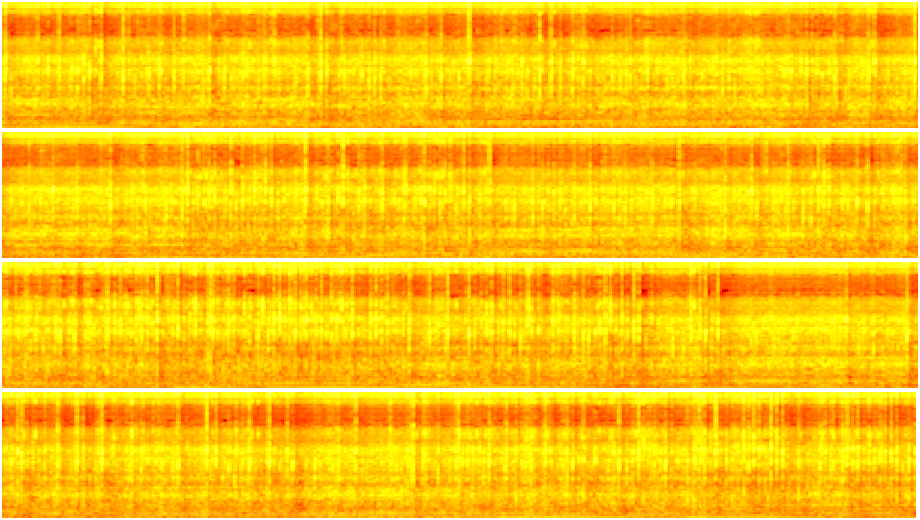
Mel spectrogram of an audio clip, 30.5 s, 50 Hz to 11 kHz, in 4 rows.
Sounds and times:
Vehicle: 0.0 - 30.5.

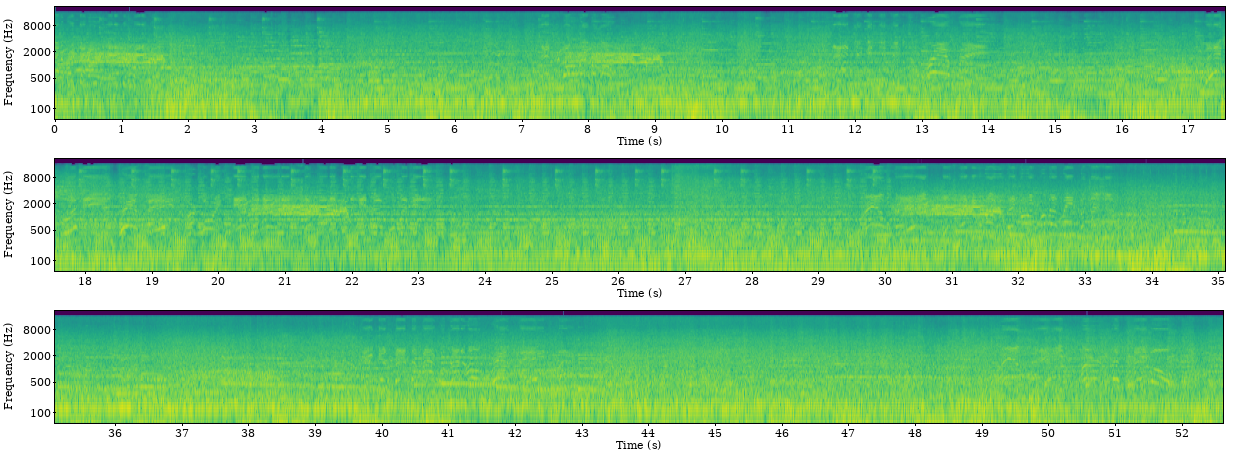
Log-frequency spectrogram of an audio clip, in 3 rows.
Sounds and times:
Speech: 0.0 - 1.6, 7.2 - 9.2, 11.6 - 14.0, 17.2 - 23.3, 29.6 - 33.5, 39.7 - 42.9, 49.3 - 51.9
Music: 0.0 - 52.6
Vehicle: 22.9 - 52.6.

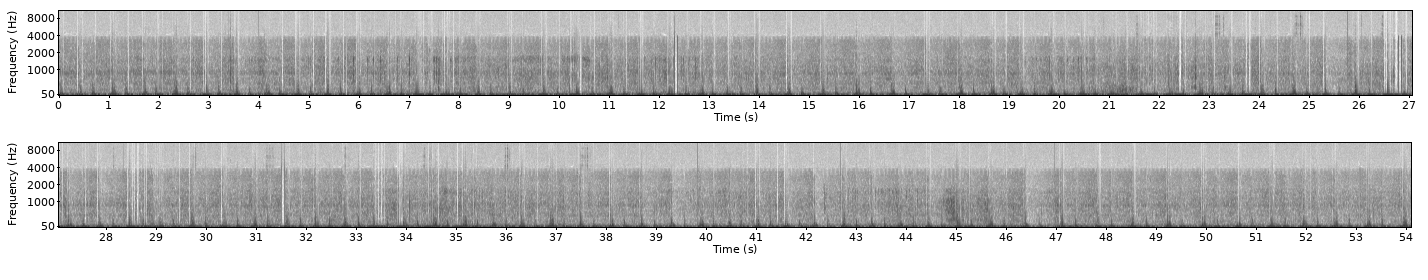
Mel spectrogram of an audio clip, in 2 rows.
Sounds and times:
Heart sounds, heartbeat: 0.0 - 54.1
Hum: 0.0 - 54.1
Throbbing: 0.0 - 54.1.

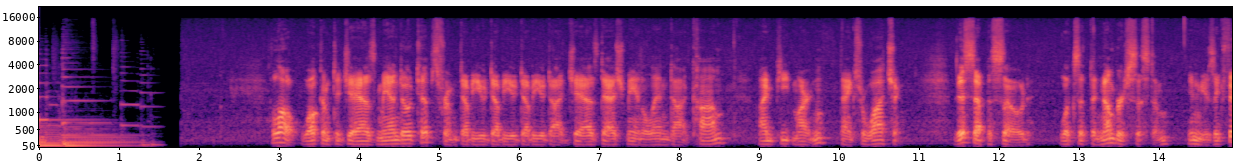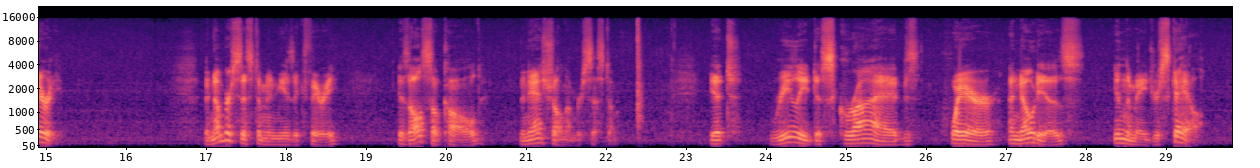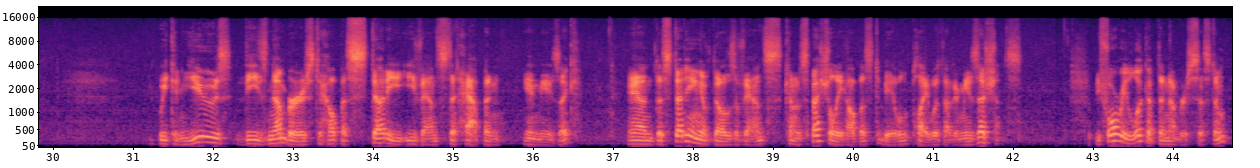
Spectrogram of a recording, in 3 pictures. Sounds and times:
Speech: 2.9 - 10.8, 11.4 - 15.2, 17.0 - 18.7, 19.4 - 22.2, 23.3 - 29.5, 31.2 - 36.6, 37.2 - 42.2, 43.0 - 44.7.

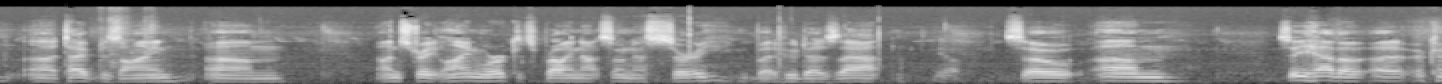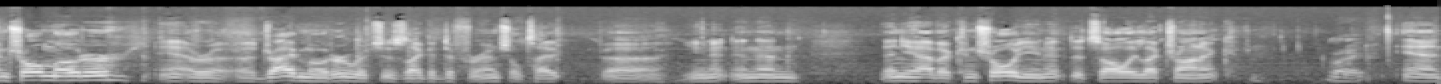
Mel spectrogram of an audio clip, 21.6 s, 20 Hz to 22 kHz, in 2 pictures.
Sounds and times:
Speech: 0.0 - 2.2, 2.9 - 9.0, 9.6 - 16.9, 17.5 - 20.2, 20.8 - 21.6
Inside, small room: 0.0 - 21.6.

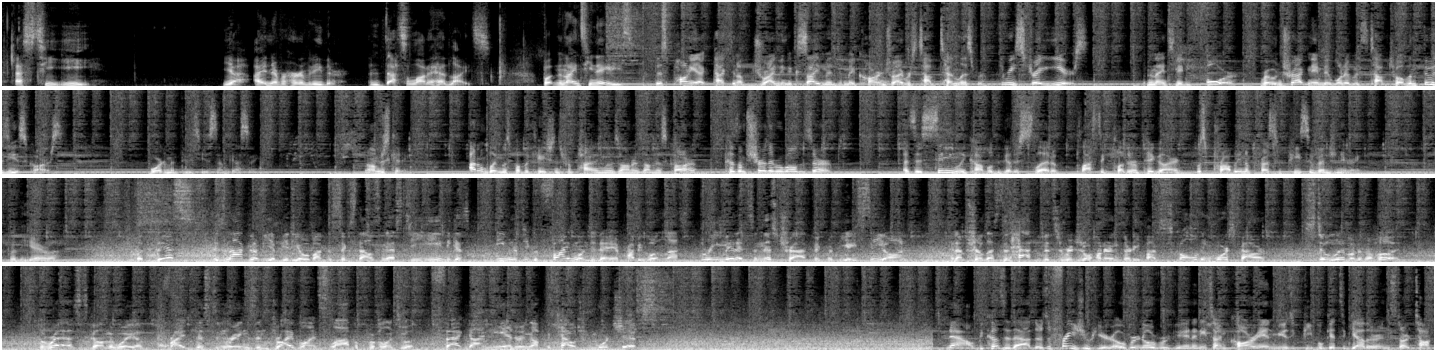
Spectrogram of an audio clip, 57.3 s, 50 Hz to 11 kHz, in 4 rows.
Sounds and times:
Speech: 0.0 - 1.0, 2.2 - 10.8, 11.4 - 15.0, 15.8 - 17.0, 17.9 - 18.4, 19.0 - 22.7, 23.3 - 28.0, 28.7 - 29.3, 30.0 - 42.7, 43.4 - 49.5, 52.4 - 57.3
Music: 5.8 - 57.3.

